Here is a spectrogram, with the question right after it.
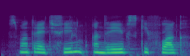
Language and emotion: Russian, neutral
